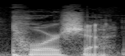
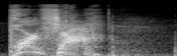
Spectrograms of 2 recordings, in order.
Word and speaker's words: Porsche: But it should be Porsche. And you should pronounce it correctly. – Mm-hmm. – Okay, now this is the one. – That's German, shouldn't you say Porsche? – Porsche.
